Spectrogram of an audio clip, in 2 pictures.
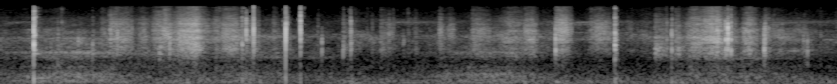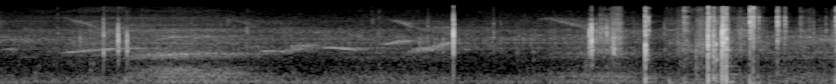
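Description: Irregular sharp clicks and light rustling from camera handling and steps on grass, busiest near the end, with a few faint bird chirps around the middle.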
